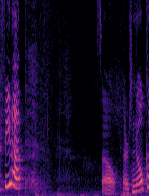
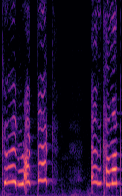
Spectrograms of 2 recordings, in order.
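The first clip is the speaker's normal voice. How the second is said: playful excited; 12 semitones higher, 7 dB louder than usual. Real, not acted. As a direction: sing it out playfully. Playful rocking with kids.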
